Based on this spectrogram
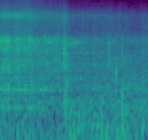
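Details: Motorcycle running, clutch lever pressed: harsh, scratchy grinding with irregular clicks, like a breaking bearing; clutch or gearbox suspected, not confirmed.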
